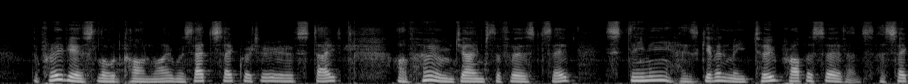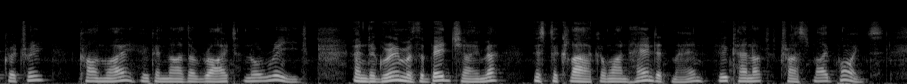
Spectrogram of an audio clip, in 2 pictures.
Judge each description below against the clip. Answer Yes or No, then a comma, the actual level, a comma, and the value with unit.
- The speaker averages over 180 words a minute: No, average, 155 wpm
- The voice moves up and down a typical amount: Yes, average, 3.5 semitones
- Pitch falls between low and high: Yes, medium, 145 Hz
